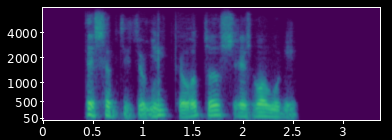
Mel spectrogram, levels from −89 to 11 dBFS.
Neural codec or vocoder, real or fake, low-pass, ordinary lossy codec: codec, 16 kHz, 1 kbps, FunCodec, trained on Chinese and English, 50 frames a second; fake; 7.2 kHz; Opus, 32 kbps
